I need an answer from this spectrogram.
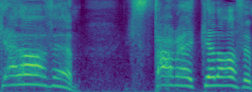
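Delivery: put-on very high, stretched-out screaming. Retelling breaking up a dog fight: retelling a scream. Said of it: "and I'm screaming".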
